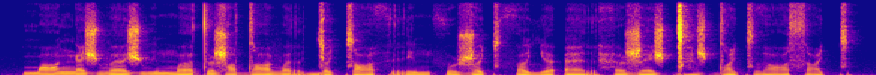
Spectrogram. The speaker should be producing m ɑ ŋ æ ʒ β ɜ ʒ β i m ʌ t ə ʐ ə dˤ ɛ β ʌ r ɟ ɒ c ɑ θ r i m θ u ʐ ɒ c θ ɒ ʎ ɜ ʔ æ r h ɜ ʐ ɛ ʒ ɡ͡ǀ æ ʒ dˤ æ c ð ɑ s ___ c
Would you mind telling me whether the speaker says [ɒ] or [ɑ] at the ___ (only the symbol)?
ɑ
